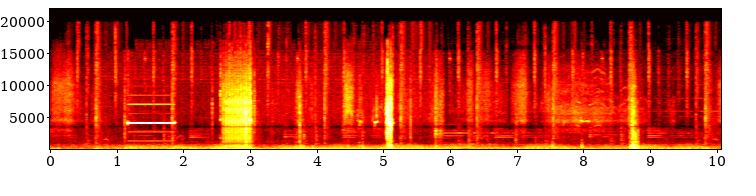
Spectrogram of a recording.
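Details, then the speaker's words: Diesel 2.4L (Alfa 159) with discharged battery on a TOPDON JS2000 booster, about 12.1 V, before pressing boost: sluggish cranking about two and a half compressions a second, no start. "Donc, ça n'a pas démarré. Je pense qu'il faut appuyer sur le petit bouton boost ici."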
